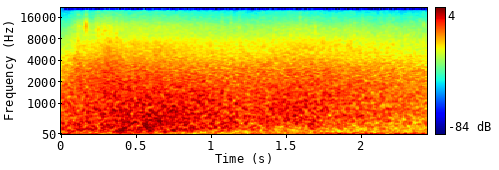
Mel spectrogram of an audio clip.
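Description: Sea waves wash along the coast of Brittany in a continuous, loud, hissing rush of surf with some wind noise mixed in, steady throughout and with no voices.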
